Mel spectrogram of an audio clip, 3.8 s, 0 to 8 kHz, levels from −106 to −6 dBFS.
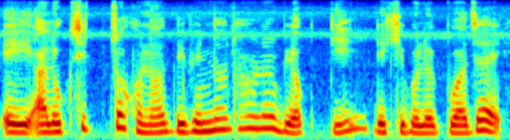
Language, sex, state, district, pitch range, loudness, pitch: Assamese, female, Assam, Sonitpur, 175-250 Hz, -16 LUFS, 185 Hz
